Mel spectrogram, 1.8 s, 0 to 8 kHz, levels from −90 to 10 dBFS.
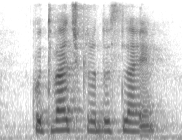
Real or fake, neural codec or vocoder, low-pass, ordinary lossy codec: fake; vocoder, 22.05 kHz, 80 mel bands, WaveNeXt; 7.2 kHz; Opus, 32 kbps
